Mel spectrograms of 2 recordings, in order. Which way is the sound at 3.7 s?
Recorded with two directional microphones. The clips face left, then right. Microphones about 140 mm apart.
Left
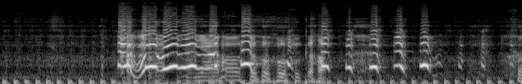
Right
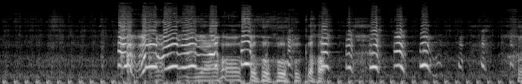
15° left (ahead or behind).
